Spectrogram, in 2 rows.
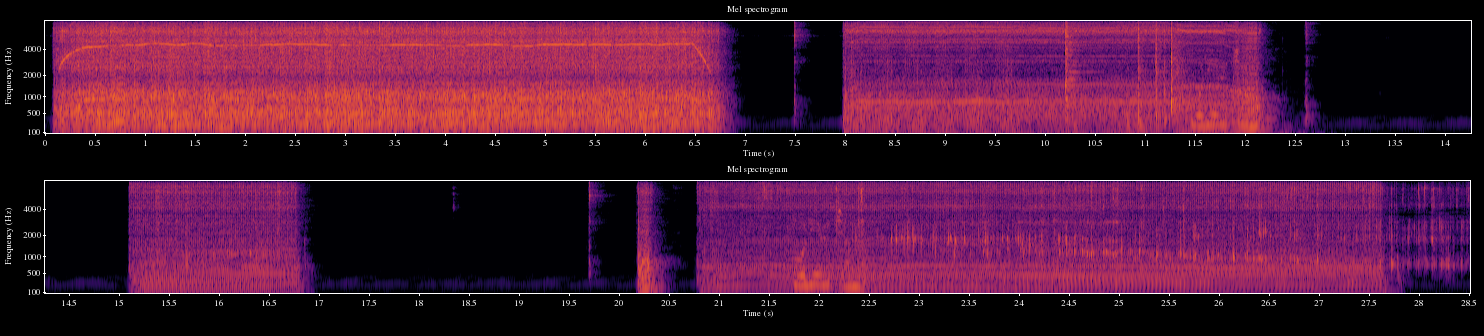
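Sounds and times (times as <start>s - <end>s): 
coffee grinder serving espresso: 0.1s - 6.9s, 8.0s - 12.6s, 15.1s - 16.8s, 20.8s - 28.4s.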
